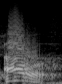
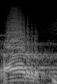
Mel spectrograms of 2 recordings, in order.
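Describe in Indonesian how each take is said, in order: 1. Bunyi r tebal dan berat. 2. Bunyi r tipis dan ringan. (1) "dibaca tebal" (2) "jangan baca ar"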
